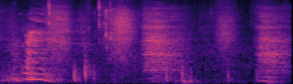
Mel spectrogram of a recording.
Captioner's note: Harvey panting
